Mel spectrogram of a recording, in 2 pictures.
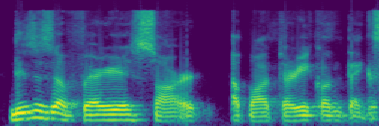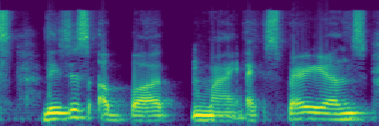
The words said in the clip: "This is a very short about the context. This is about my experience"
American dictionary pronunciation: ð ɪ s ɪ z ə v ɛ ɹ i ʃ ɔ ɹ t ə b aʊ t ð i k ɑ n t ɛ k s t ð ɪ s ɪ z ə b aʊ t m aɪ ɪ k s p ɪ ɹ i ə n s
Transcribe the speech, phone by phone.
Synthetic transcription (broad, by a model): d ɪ s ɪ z ə v ɛ ɹ i s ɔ ɹ t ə b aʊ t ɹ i k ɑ n t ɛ k s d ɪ s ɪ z ə b aʊ t m aɪ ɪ k s p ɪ ɹ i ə n s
